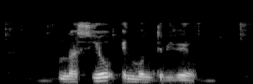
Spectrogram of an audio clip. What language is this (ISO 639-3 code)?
spa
